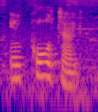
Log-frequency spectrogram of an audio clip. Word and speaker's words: important: And then important, important. Here, the same rule. It can be anything. And here, poor, important.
